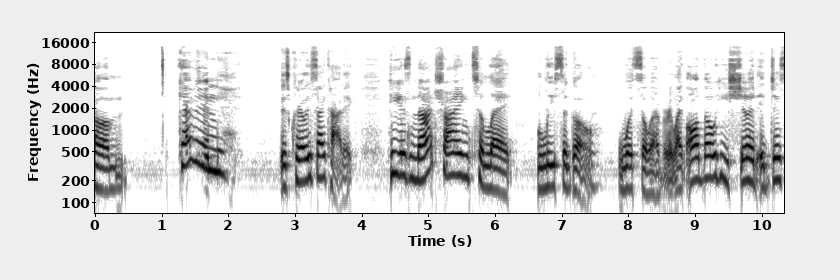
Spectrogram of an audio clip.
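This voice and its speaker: A woman's medium-pitched voice with very wide pitch swings, very slow pacing and long, frequent pauses. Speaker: book reviewer. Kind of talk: book review. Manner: casual, many fillers.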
